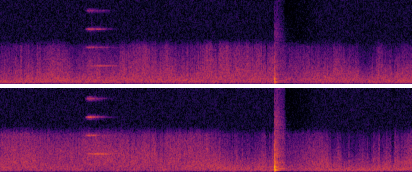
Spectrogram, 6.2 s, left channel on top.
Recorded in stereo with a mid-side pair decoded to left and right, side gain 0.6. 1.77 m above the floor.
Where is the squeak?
30° right, 7.5 m.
